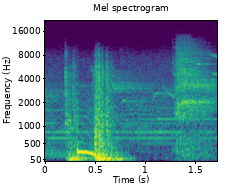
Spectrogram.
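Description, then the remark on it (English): A door is pushed shut with a soft, low thunk and a brief scrape of movement, followed by a quieter rustle of handling. “I'm just gonna shut this.”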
